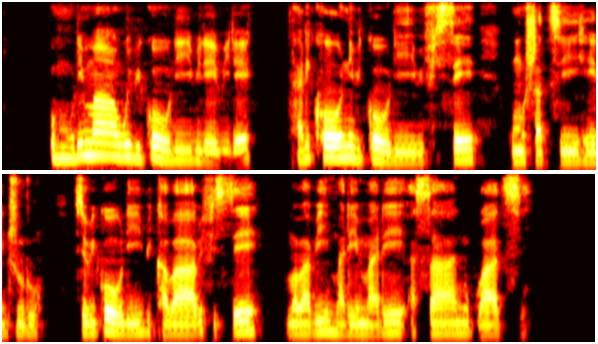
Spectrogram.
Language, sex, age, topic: Rundi, male, 18-24, agriculture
